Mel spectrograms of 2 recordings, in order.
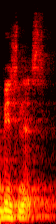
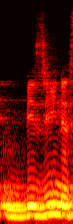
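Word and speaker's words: business: आई से साइलेंट में केवल एक शब्द है जिसमें साइलेंट होता है, वो है बिजनेस, ठीक है। अब इसमें देखिए बिजीनेस नहीं पढ़ते हैं, बिजनेस, आई साइलेंट हो जाएगा इसमें, ठीक है ना।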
